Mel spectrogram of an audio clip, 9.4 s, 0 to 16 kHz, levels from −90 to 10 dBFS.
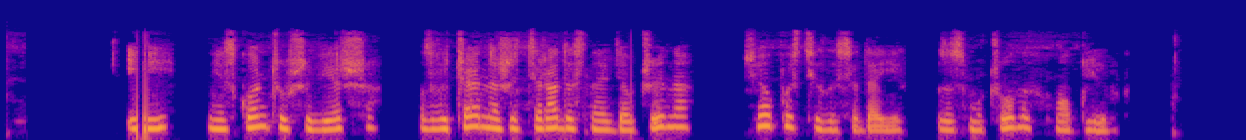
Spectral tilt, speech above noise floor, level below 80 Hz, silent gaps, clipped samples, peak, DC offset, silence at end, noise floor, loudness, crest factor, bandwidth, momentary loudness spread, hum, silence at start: -5.5 dB/octave; over 70 dB; -52 dBFS; 1.33-1.55 s, 2.86-3.13 s, 5.20-5.57 s, 6.80-7.02 s; under 0.1%; -4 dBFS; under 0.1%; 1.05 s; under -90 dBFS; -21 LUFS; 18 dB; 8 kHz; 10 LU; none; 0.95 s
